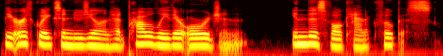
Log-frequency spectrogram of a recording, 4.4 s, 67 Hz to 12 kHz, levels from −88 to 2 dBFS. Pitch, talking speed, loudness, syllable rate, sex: 185 Hz, 175 wpm, -18 LUFS, 5.9 syllables/s, female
